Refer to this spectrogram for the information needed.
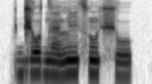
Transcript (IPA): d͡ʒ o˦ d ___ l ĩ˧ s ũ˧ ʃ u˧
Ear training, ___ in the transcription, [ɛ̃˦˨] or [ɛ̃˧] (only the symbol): ɛ̃˦˨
